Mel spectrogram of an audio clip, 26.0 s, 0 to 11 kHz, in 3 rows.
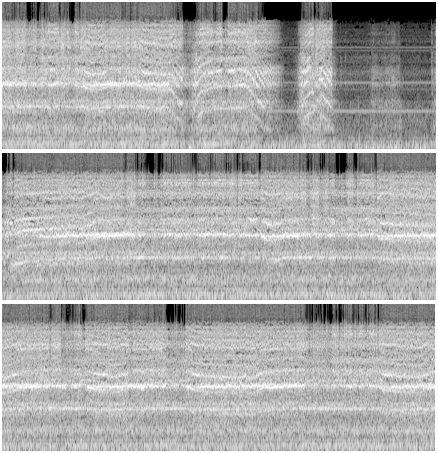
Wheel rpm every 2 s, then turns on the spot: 230, 170, 130, 30, 100, 220, 230, 230, 220, 230, 220, 230, 230.
6-8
